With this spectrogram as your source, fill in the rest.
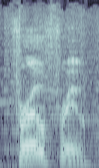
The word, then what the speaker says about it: Furfrou: He leads off with this Pharaoh-Fru. I don't know how you pronounce it. I'm gonna call it Pharaoh-Fru. He leads off with Pharaoh, and that's awesome. Furfrou. That's how we call it.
